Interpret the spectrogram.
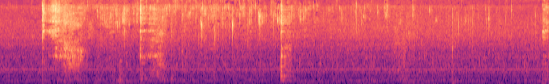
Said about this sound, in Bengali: এই যে বন্ধুরা আলু লাল করে ভাজা হয়ে গেছে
